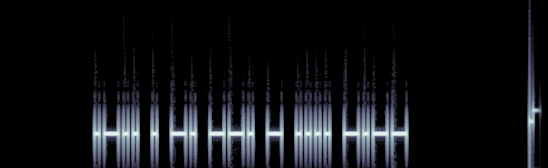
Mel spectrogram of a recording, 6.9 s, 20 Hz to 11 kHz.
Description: Morse code, heard as a keyed tone, about 20 wpm, 700 Hz. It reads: LENGTHY
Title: 7 Letter Words - First 3 Letters Given - 20wpm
